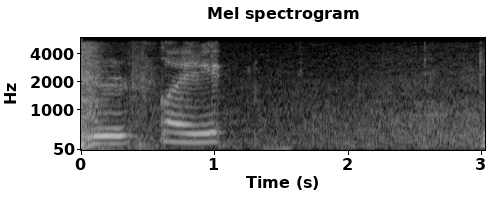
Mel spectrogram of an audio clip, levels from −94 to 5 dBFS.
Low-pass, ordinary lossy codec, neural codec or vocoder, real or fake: 5.4 kHz; none; codec, 16 kHz, 8 kbps, FreqCodec, larger model; fake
